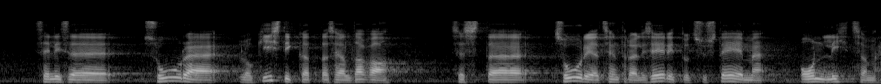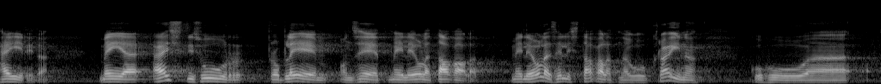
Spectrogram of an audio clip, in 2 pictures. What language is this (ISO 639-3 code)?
est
